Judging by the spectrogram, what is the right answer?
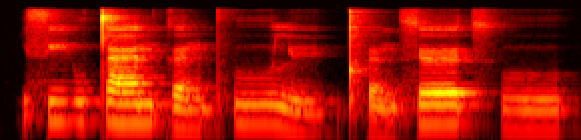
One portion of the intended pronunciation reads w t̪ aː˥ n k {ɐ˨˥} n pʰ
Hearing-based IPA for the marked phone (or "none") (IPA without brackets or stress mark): ɐ˧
